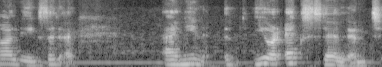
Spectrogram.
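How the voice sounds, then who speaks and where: Her voice has vocal fry, and the woman's pitch swings very widely. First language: Spanish. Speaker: retired university English teacher. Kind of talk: casual remarks in online meeting. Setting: video call. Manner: halting.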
